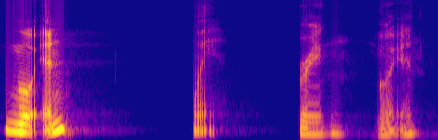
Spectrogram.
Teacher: the way that your tongue is placed in the back of your mouth, bring, when you say that last syllable, is the beginning of how you would say our last name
